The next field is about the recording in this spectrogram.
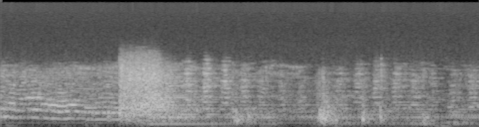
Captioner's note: dramatic orchestral music; gun fires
